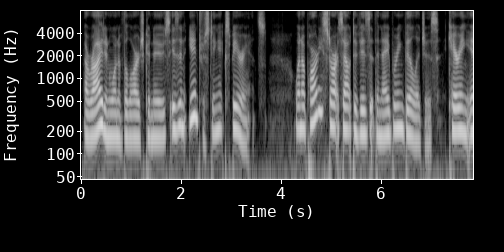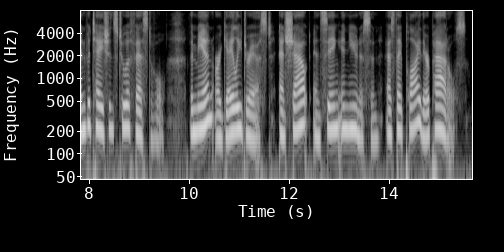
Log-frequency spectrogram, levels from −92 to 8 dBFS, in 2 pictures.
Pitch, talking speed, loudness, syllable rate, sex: 195 Hz, 165 wpm, -18 LUFS, 5.1 syllables/s, female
